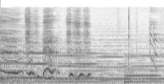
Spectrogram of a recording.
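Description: A woman wailing and sobbing in distress, her voice wavering up and down for about a second and a half before breaking off, over sustained dramatic background music.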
